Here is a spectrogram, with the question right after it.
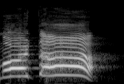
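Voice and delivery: high, loud call. Retelling the scene where Jesus calls out Martha's name: raising his voice. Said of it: "Jesus raised his voice to me".

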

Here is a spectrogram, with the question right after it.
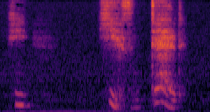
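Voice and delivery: gasped out, soft and breathy, nearly whispered. Hearing a meow under the box, Anne gasps. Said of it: "gasped Anne".

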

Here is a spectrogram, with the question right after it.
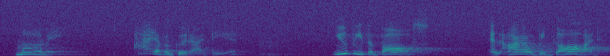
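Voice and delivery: sweetest possible sweet tone. A mother retells what her daughter said to her, in the sweetest voice possible. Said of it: "in the sweetest voice possible".

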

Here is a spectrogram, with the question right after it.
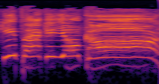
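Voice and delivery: high, slow yell with drawn-out car. Retelling how the brother yelled at the boys: imitating a yell in Mike Tyson voice. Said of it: "just yells. ... a little bit of a Mike Tyson voice".

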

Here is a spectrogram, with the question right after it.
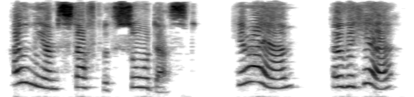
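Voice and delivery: loud, squeaky, high-pitched voice. Narrator reading a doll who interrupts the stuffed elephant, high squeaky voice. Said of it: "a high, squeaky voice".

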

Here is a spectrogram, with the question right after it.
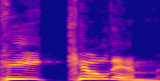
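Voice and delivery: play-acted, high, all-out yell at full lung power. Retelling an answer to a hypothetical question: imitating Grant shouting. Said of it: "shouted at the top of his lungs".

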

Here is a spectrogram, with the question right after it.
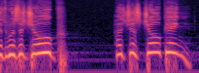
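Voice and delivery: put-on high Welsh accent. Retelling an anecdote, speaker quotes a man insisting it was a joke, in welsh accent. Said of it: "that's Welsh accent".

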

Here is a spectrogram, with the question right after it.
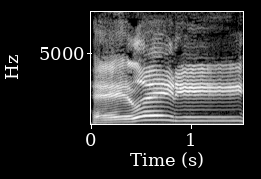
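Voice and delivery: high-pitched, loud, slow, yelping voice. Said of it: "Jerry Lewis style".

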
